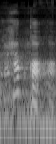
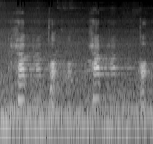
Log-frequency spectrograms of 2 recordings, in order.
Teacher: Karena ada tasdid tahan dulu sebentar.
